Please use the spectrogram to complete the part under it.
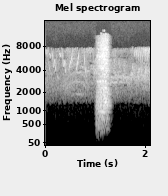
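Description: A metal pin slides out with a quick swish.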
